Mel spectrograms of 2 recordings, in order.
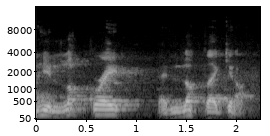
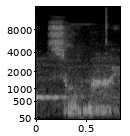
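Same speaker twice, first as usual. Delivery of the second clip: hushed, whispered, under the breath. Quoting a classic Wolverine line from the episode: Wolverine under his breath. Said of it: "under his breath".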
